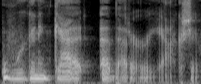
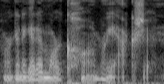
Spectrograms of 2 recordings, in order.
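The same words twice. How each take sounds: First: Said in the usual way. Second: Hushed, calm whisper; soft whisper to show a calm tone. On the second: Shown as a demonstration. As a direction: say it gently and calmly, almost whispering. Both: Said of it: "in a non-irritated tone".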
